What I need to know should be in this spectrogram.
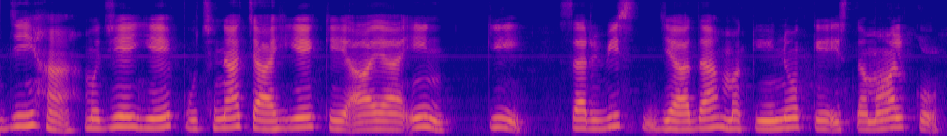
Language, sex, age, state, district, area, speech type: Urdu, female, 60+, Bihar, Gaya, urban, spontaneous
